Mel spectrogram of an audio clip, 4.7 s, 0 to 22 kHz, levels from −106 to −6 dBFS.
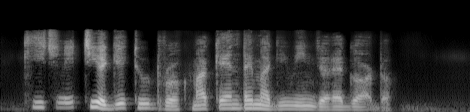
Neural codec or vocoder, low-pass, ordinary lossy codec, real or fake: codec, 16 kHz, 0.5 kbps, X-Codec, WavLM features, trained on Multilingual LibriSpeech; 7.2 kHz; none; fake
